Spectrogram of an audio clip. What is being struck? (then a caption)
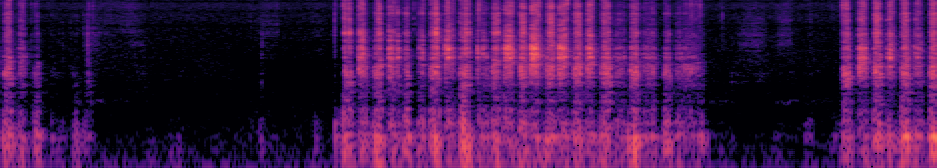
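Coin scraping a paper scratch-off ticket. A coin scratches the coating off a thin red-green paper scratch-off lottery ticket held flat on a table. Short scratches at the start give way to a quiet pause, then a long run of rapid, fairly regular rasping strokes with a low body and bright gritty edges. After another brief pause, the scratching resumes.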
